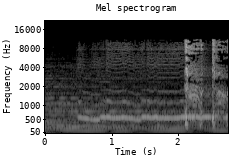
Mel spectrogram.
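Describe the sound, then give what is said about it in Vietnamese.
A woman coughs a few short, harsh times near the end, over a steady sustained musical tone and a low background drone. “Bỗng một cơn ho bất chợt kéo đến, làm nàng đánh rơi mâm lá dâu xuống đất. Nàng lấy tay che miệng, ngăn cơn ho đang chợt trào.”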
